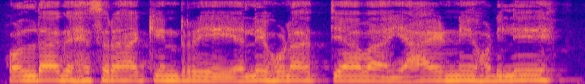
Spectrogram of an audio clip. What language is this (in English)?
Kannada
